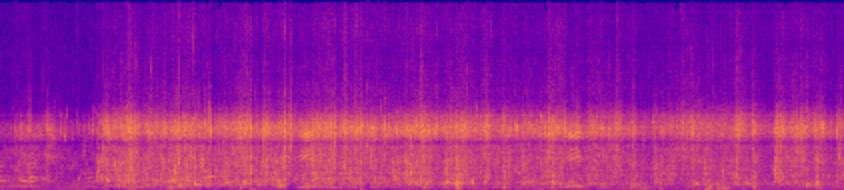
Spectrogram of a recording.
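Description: A child swimming front crawl in a pool, arms and kicking feet splashing the water over and over. The splashing starts about a second in as he pushes off the wall, then runs on as a steady rush of small splashes.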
